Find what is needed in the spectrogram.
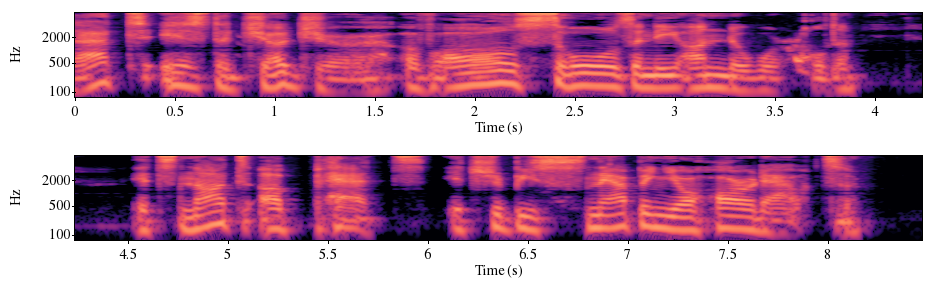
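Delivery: hostile, snarling crocodile creature voice. In the story, the man dressed as a crocodile pipes up, snarling crocodile voice. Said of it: "you see a man dressed as a crocodile, / And the crocodile snarls up and just goes".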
